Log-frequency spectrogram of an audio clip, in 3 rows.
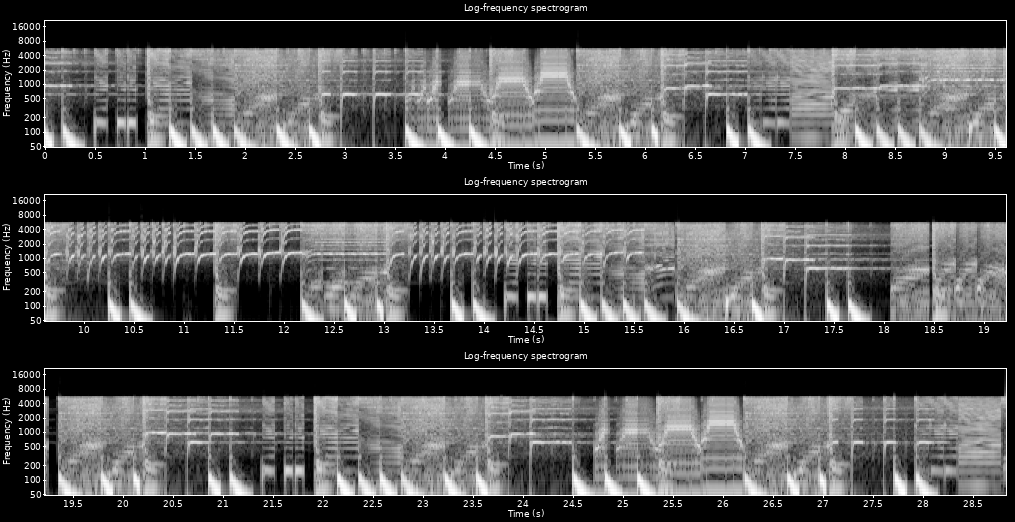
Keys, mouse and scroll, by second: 0.4 click, 2.5 click, 4.0 click, 6.3 click, 9.2 click, 11.2 click, 12.2 click, 12.9 right click, 14.3 click, 17.8 click, 18.3 right click, 19.0 click, 20.3 scroll up 2, 21.0 click, 21.7 click, 23.4 click, 23.9 click, 24.4 scroll down 3, 25.5 click, 26.6 click.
